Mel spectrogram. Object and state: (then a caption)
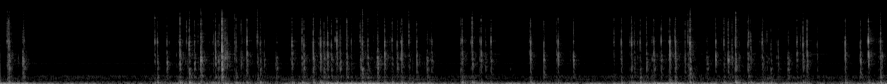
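Plastic mechanical keyboard being typed on. Fingertips of both hands type rapidly on a full-size black plastic Corsair mechanical keyboard with lit keycaps. The result is a fast, uneven stream of sharp, bright key clicks in bursts, with short pauses between them, over a low thumping undertone as the keys bottom out.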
